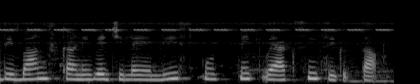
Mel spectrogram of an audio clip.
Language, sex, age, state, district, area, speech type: Kannada, female, 18-30, Karnataka, Davanagere, rural, read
